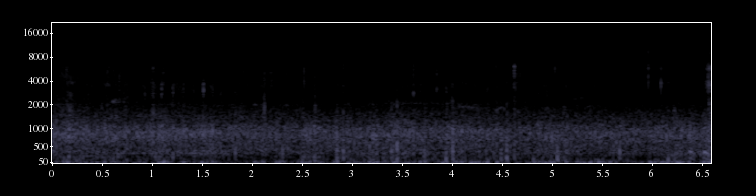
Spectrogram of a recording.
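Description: Near silence: faint outdoor ambience, a low rumble with a few soft, scattered clicks.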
